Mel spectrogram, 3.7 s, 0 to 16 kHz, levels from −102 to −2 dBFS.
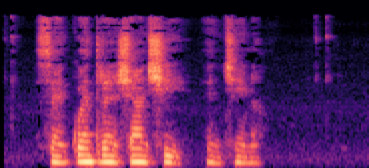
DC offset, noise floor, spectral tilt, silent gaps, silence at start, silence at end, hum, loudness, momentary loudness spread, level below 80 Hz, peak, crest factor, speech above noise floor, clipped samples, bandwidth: under 0.1%; -60 dBFS; -4.5 dB/octave; none; 0.4 s; 1.1 s; none; -15 LUFS; 16 LU; -56 dBFS; -2 dBFS; 16 dB; 45 dB; under 0.1%; 11.5 kHz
